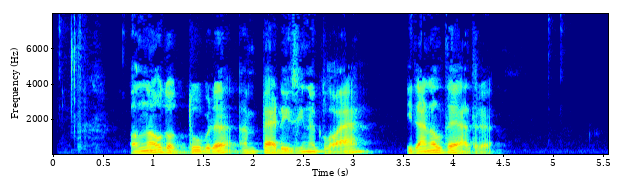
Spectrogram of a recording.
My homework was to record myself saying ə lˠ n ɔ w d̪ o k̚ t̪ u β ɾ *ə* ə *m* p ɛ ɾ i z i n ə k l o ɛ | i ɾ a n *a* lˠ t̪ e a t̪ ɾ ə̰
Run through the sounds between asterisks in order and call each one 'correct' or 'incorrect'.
correct, correct, incorrect

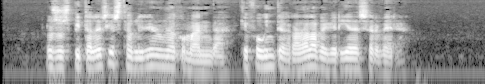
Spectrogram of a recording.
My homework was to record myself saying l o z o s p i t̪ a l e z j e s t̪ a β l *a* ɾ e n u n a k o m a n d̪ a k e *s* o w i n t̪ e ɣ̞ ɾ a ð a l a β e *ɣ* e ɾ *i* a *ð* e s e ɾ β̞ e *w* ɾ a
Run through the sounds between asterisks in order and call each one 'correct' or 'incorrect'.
incorrect, incorrect, correct, correct, correct, incorrect

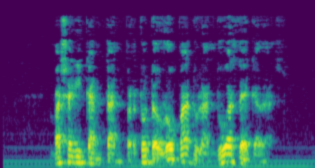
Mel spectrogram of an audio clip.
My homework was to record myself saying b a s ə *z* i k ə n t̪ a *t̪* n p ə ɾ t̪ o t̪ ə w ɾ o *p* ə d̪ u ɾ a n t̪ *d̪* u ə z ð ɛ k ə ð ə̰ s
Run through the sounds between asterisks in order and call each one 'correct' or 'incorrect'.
incorrect, incorrect, correct, correct

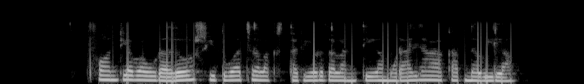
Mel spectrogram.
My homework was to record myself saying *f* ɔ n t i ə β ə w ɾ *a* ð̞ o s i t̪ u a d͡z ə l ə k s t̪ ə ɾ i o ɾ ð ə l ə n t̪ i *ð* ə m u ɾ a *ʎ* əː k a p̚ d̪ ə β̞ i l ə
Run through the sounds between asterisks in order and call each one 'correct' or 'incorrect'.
correct, incorrect, incorrect, correct

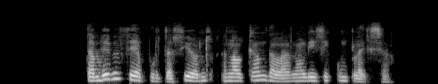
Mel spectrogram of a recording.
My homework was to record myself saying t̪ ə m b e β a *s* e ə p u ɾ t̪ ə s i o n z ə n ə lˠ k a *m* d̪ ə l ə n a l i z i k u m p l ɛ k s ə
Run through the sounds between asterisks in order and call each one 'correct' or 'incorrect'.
incorrect, correct

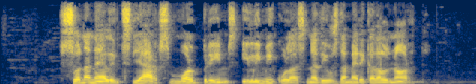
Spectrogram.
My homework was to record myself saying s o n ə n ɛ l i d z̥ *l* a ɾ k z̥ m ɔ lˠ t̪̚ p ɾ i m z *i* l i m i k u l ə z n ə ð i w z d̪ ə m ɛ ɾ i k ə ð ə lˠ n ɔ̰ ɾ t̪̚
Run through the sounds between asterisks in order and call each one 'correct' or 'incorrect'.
incorrect, correct

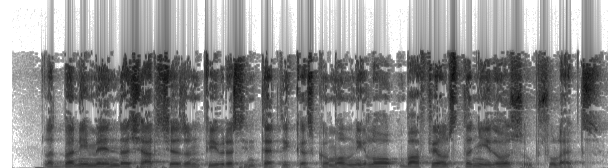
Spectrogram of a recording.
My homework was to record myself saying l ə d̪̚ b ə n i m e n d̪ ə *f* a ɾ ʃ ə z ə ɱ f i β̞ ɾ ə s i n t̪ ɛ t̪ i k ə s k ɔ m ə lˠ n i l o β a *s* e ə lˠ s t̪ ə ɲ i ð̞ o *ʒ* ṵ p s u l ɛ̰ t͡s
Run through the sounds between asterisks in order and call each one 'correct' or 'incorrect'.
incorrect, incorrect, incorrect

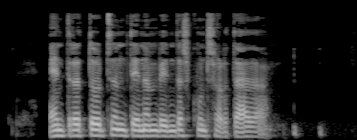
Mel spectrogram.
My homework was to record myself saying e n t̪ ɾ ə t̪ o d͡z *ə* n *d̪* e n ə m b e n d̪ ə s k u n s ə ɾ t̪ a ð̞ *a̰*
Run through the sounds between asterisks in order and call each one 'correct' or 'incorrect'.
correct, incorrect, incorrect

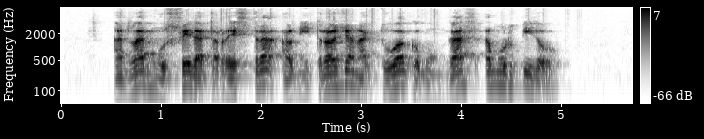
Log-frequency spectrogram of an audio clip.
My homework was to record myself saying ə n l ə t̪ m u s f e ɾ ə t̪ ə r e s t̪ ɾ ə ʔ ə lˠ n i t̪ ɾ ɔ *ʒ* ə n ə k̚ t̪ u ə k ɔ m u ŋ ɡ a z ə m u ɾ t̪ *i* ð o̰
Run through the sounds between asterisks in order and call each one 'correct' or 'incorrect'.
correct, correct

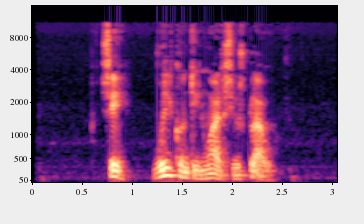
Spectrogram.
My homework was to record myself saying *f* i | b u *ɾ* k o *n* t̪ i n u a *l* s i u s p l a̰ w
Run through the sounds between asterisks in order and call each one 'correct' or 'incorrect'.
incorrect, incorrect, correct, incorrect

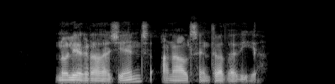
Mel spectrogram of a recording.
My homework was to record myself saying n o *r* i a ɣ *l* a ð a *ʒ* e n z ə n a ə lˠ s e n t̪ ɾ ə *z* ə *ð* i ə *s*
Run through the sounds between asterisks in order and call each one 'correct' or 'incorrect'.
incorrect, incorrect, correct, incorrect, correct, incorrect

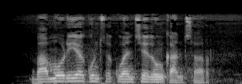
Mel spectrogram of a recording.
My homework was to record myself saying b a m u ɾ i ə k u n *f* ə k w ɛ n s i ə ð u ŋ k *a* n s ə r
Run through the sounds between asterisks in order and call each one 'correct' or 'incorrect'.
incorrect, correct

